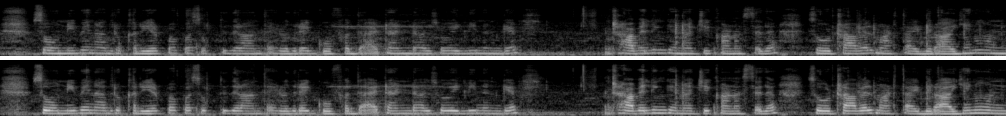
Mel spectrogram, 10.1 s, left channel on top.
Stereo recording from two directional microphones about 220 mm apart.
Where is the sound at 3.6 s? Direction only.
50° right (ahead or behind).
